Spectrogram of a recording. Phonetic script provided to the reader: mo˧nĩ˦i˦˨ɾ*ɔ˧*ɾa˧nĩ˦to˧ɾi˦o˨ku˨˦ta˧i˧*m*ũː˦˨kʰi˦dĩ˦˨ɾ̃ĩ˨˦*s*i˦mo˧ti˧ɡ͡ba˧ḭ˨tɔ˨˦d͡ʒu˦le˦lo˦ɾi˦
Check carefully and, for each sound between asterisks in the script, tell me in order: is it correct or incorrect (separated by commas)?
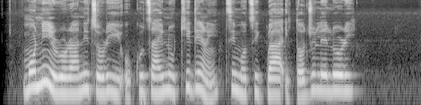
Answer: incorrect, incorrect, incorrect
